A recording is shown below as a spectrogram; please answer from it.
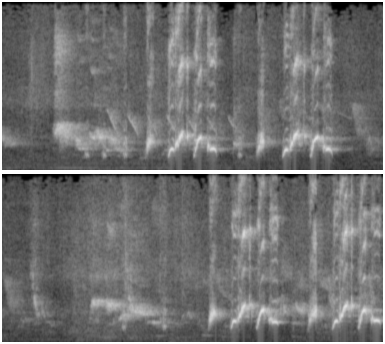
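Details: Red-whiskered bulbul morning song in the twisting 'chè' style, used to train other bulbuls: bursts of bright warbled, chattering notes in two phrases with a quiet pause between, each phrase a rapid run of sharp rising whistles.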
